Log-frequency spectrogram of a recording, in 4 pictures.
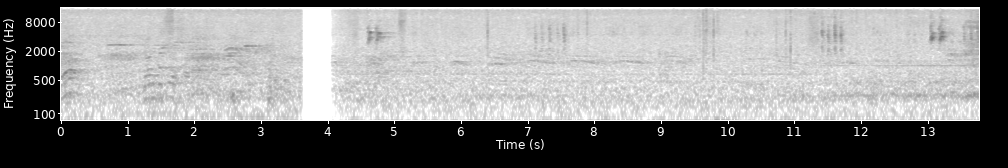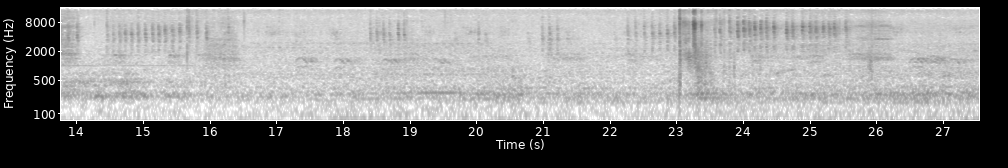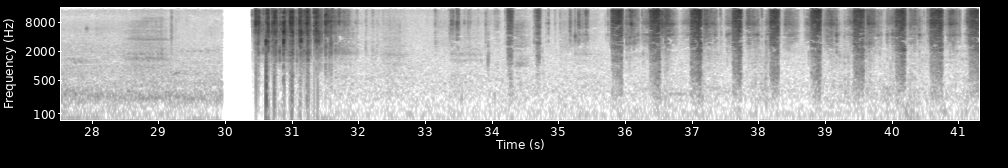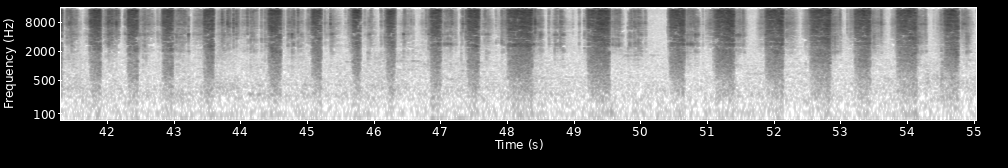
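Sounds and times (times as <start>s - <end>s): sandpaper rasping on car panel: 35.9s - 48.6s, 50.4s - 55.0s.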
